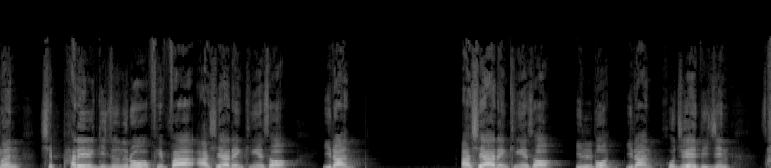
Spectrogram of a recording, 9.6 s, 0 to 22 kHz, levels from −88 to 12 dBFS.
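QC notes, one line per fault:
0.25–9.56 s, clock slip clicks: faint, evenly spaced ticks run through the speech about every fifth of a second, some fifty in all, clearest on louder sustained sounds. Each is a single sample dropped or repeated, likely because two devices are running on separate, unsynchronised clocks that differ by something around 100 ppm. The mismatch builds up steadily until it reaches a whole sample, forcing a one-sample jump in the waveform that is heard as a tick.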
